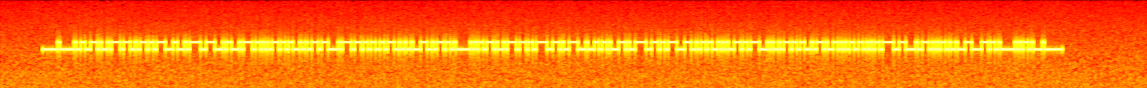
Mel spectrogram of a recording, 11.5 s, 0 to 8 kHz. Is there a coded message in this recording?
Yes: TTY/TDD text telephone tones (45.45 baud Baudot) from 0.4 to 10.6 s, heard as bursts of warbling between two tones, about 400 Hz shift, 1600 Hz centre. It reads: WHEN OCTOBER CAME IN, SHE THOUGHT ONLY OF CHRISTMAS. SK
